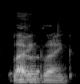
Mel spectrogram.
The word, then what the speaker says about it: Lang: to see is no long um Lang Wong Lang lang lang lang. Thank you. U so used to like Latin pronunciations.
